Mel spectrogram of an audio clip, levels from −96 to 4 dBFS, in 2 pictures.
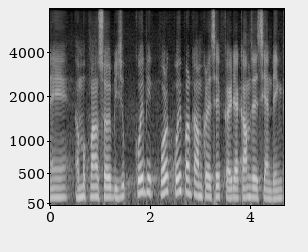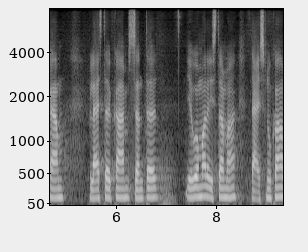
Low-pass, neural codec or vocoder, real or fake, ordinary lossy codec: none; codec, 16 kHz, about 1 kbps, DyCAST, with the encoder's durations; fake; none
